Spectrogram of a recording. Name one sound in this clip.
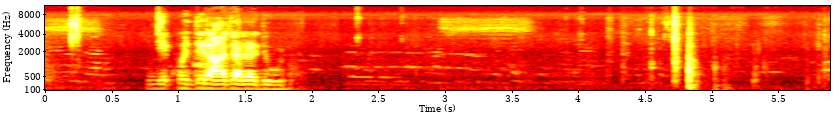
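A man sips a drink from a cup.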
